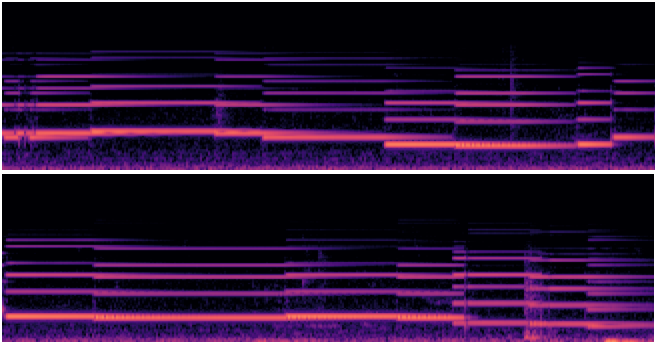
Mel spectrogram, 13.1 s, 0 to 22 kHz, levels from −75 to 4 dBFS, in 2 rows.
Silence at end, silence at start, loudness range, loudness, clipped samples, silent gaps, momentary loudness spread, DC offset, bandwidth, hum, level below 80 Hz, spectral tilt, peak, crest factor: 0 s; 0 s; 2 LU; -24 LUFS; under 0.1%; none; 6 LU; under 0.1%; 7.6 kHz; none; -38 dBFS; -4 dB/octave; -12 dBFS; 12 dB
